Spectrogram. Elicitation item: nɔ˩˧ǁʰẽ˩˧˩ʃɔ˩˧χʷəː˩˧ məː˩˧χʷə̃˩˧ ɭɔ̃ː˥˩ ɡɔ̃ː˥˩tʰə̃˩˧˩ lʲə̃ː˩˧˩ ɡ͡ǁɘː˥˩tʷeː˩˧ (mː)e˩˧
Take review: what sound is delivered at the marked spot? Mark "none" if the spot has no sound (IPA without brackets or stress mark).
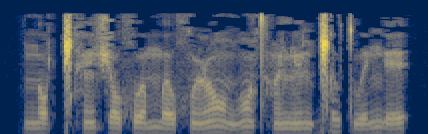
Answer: ŋ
